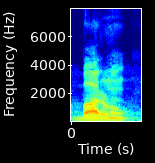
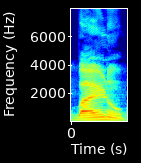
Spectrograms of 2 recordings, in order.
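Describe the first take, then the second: First: The middle consonant is an r sound. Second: The middle consonant is a y sound. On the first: The speaker calls it right. "બોલવું જોઈએ બારણું" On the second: The speaker calls it wrong. "આપણે શું બોલીએ?"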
